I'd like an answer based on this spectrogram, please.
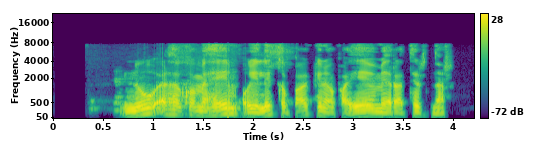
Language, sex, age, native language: Icelandic, male, 40-49, Icelandic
